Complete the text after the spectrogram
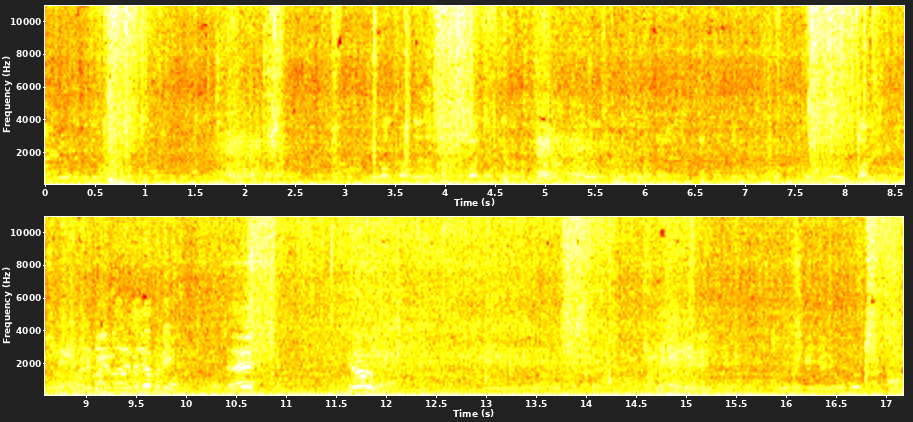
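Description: A knife slices through raw fish.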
